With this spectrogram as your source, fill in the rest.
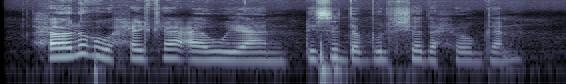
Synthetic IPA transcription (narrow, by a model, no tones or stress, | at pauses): ħɔːlɐɦʊwɑħɑjkʰɐʕaːwɪjaːnɖ̥ɪsɪd̪ɐbʊlʃɐðɐħɔːɡɐn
